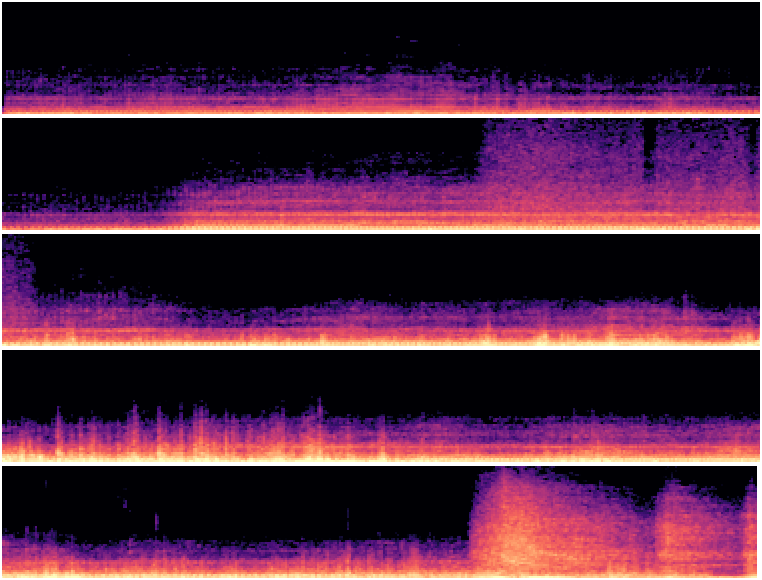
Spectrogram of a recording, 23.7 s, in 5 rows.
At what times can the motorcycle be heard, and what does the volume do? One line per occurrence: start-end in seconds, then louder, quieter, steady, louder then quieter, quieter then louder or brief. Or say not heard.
0.0-23.6 louder.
